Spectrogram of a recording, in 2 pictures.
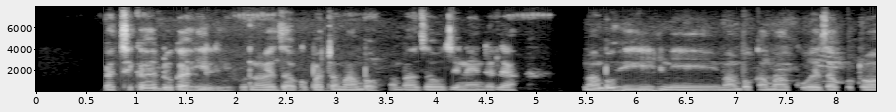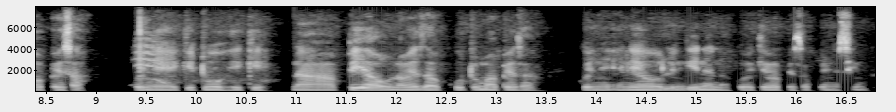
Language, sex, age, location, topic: Swahili, male, 18-24, Nakuru, finance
